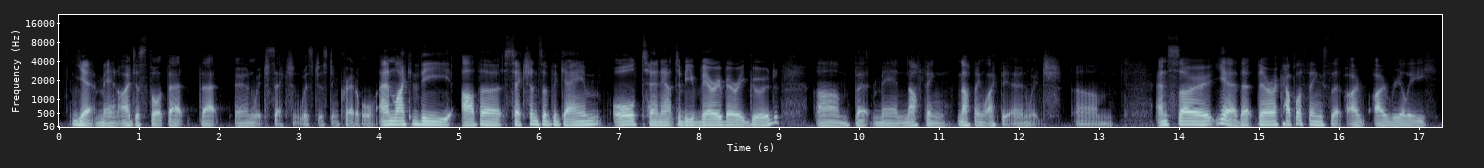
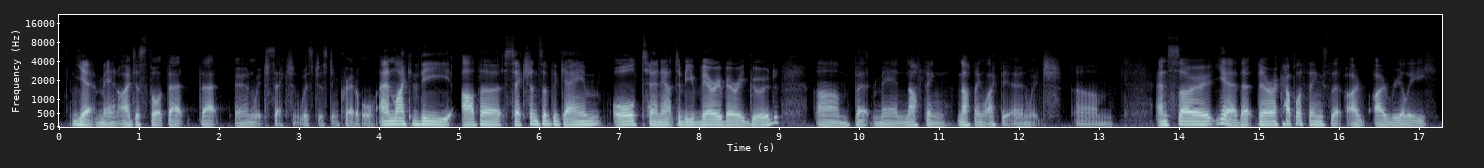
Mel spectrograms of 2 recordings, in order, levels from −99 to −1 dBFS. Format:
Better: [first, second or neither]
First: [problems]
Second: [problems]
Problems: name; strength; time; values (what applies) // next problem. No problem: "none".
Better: neither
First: muffled; very; fading above 1 kHz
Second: muffled; very; fading above 1 kHz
